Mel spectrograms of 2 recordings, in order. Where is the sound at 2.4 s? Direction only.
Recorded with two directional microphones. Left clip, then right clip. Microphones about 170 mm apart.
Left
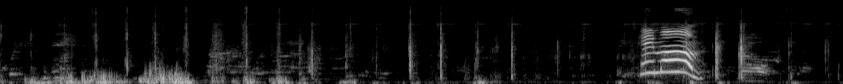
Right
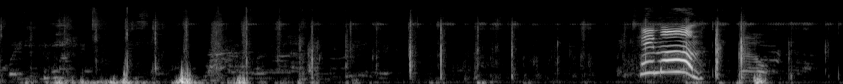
60° left (ahead or behind).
